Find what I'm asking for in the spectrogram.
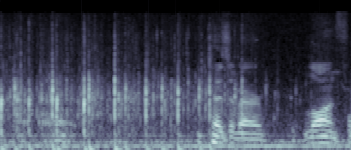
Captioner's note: applause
